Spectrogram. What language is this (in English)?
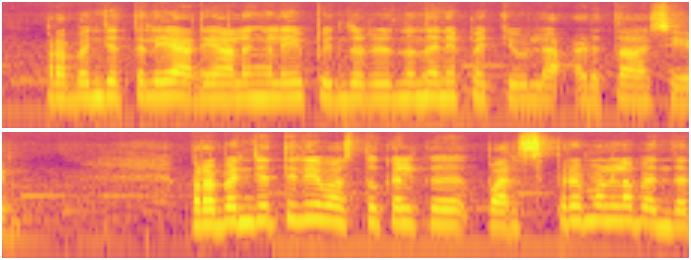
Malayalam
